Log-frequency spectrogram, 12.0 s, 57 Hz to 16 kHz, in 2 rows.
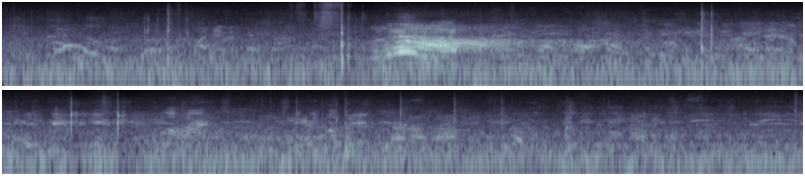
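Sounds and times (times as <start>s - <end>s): bat hitting baseball: 2.4s - 2.9s
spectators shouting: 2.7s - 4.8s.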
